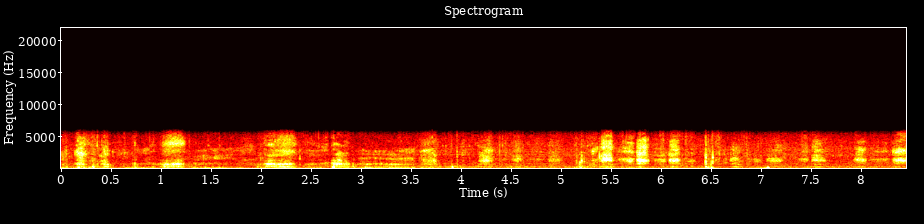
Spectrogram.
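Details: Bulldog named Bonita playing in the sun, giving short breathy grunts and snorty bursts at irregular intervals, some with a brief higher yelp-like tone, over a steady rustling background.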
